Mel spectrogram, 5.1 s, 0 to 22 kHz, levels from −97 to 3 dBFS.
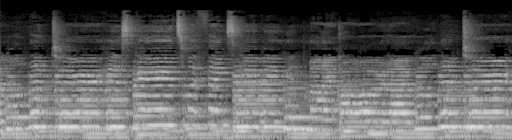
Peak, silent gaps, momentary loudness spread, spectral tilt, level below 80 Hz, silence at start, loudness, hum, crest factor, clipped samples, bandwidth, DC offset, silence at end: -6 dBFS; none; 4 LU; -6 dB/octave; -46 dBFS; 0 s; -18 LUFS; none; 12 dB; under 0.1%; 14 kHz; under 0.1%; 0 s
